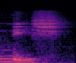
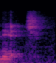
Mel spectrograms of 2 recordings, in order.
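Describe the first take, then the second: First: It is said the way people outside America say it. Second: It is said the way Texans say it.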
